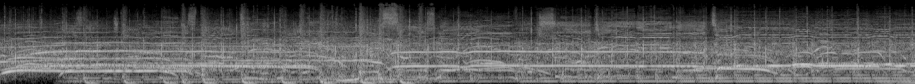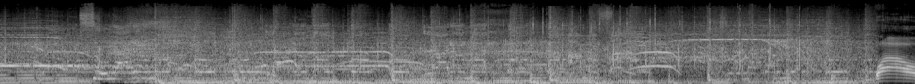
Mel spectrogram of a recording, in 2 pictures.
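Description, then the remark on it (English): A large crowd at a Republican campaign event cheers, claps and whoops continuously for about eighteen seconds as a candidate is welcomed to the stage, a dense, loud roar with scattered yells, while upbeat music with a steady bass line plays underneath. “what a crowd.”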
